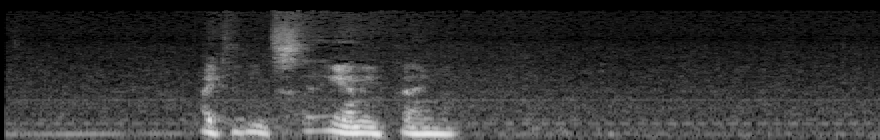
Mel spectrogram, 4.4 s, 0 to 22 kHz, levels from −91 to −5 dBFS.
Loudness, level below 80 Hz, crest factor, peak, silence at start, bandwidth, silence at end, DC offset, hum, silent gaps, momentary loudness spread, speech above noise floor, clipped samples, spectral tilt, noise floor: -23 LUFS; -54 dBFS; 20 dB; -8 dBFS; 0.35 s; 16 kHz; 2.1 s; under 0.1%; none; none; 8 LU; 32 dB; under 0.1%; -6 dB/octave; -53 dBFS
